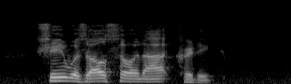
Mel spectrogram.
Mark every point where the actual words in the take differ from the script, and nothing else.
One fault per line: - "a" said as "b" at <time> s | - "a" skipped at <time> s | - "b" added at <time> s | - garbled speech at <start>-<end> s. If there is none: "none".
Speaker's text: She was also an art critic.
none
